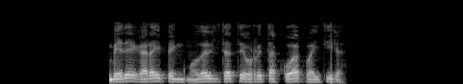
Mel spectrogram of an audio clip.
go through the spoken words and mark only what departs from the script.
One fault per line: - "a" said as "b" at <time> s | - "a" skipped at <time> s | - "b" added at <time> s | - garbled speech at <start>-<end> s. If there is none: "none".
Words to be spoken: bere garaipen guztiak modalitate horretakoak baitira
- "guztiak" skipped at 1.8 s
